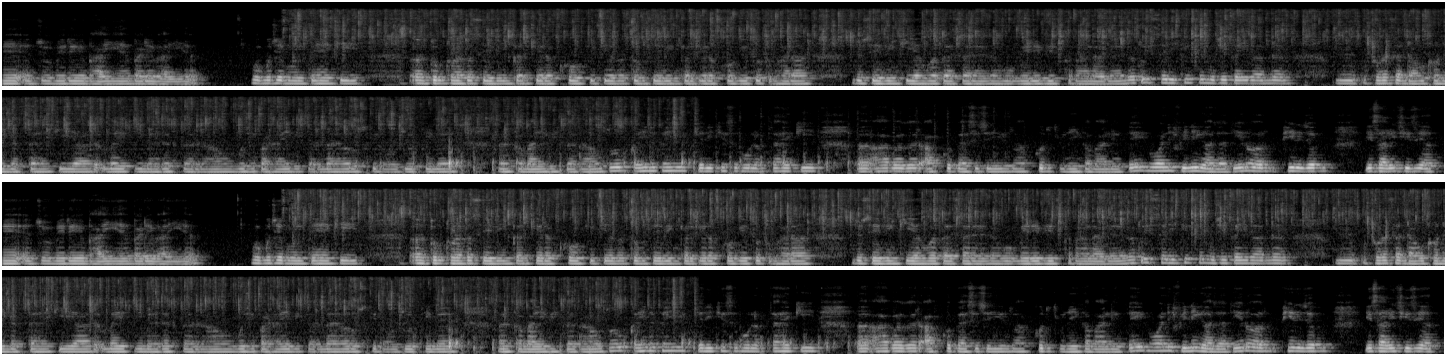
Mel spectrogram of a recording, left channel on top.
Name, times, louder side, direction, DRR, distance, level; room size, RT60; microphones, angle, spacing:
voice 1, 0.0-2.0 2.5-28.7, equal, 50° right, 2 dB, 2.6 m, -25 dB
Rain, 2.8-21.4, right 2 dB, 20° right, 1.5 m, -39 dB
sound 1, 11.1-24.8, left 1 dB, 40° left, 2.8 m, -39 dB
15.0 x 5.7 x 3.0 m, 0.34 s
head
